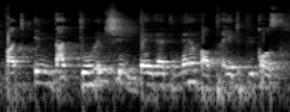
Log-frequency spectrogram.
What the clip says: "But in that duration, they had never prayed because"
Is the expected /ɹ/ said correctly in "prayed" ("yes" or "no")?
no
